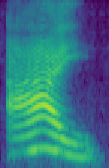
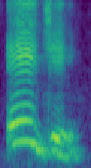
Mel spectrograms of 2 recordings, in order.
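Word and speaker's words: eye: muy bien ojo miren aquí se escribe ella pero se pronuncia hay ok no me vayan a decir me cogen ingleses ella no es ay ok además a continuar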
